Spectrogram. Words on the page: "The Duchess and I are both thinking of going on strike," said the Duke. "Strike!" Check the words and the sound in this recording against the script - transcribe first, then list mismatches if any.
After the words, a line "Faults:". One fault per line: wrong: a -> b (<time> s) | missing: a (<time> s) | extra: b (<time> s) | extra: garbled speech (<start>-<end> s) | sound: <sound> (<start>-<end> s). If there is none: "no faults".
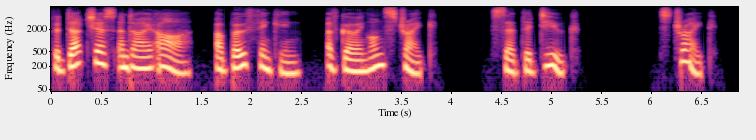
"The Duchess and I are are both thinking of going on strike," said the Duke. "Strike!"
Faults:
extra: are (1.7 s)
